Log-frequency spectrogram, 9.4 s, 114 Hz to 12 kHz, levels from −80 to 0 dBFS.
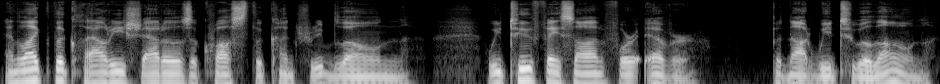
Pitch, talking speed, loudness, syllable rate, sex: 95 Hz, 130 wpm, -18 LUFS, 3.4 syllables/s, male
